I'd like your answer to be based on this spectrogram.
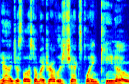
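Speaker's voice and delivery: eager, thrilled, really excited voice. Speaker retells a man calling about his lost traveler's checks; imitating a real excited caller. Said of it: "he's real excited".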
